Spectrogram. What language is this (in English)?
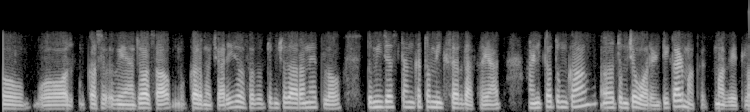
Konkani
